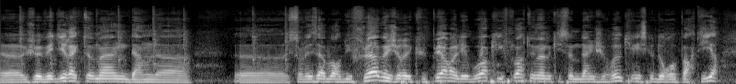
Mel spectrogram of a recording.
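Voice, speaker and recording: Noticeable background noise sits behind a man who speaks at a moderate pace and medium pitch. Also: ordinary pitch variation. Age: 60s. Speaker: wood sculptor, former cabinetmaker. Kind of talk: interview. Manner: halting, many hesitations.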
